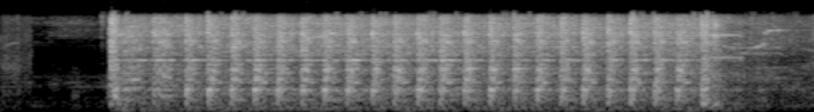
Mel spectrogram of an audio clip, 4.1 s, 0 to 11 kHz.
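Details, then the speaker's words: 1997 Mercedes SLK230 R170, M111 supercharged engine, stopped suddenly weeks ago; no fuel at the rail test nozzle, fuel pump suspected: starter spins at a quick, even beat about three seconds and never catches; crank, no start. "In this case, there is no gas coming out, so I'm pretty sure there is fuel issue."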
